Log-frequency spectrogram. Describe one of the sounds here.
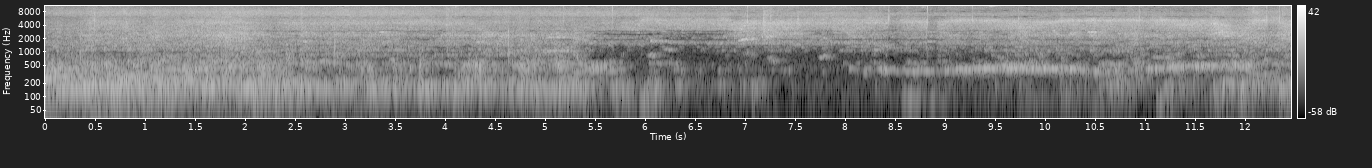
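The inside of a bus rattles and hums as it drives.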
